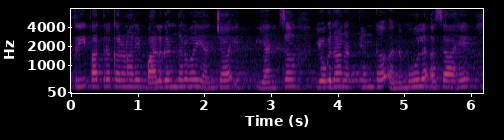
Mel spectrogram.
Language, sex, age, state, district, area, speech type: Marathi, female, 60+, Maharashtra, Ahmednagar, urban, spontaneous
